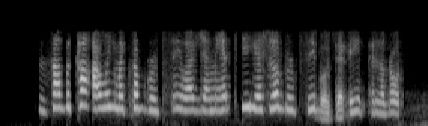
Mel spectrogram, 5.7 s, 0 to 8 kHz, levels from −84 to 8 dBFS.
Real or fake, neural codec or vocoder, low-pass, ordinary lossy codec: fake; codec, 16 kHz in and 24 kHz out, 0.4 kbps, LongCat-Audio-Codec, four codebook decoder; 7.2 kHz; AAC, 16 kbps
